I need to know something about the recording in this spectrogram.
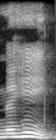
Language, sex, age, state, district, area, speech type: Hindi, female, 30-45, Madhya Pradesh, Ujjain, urban, read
